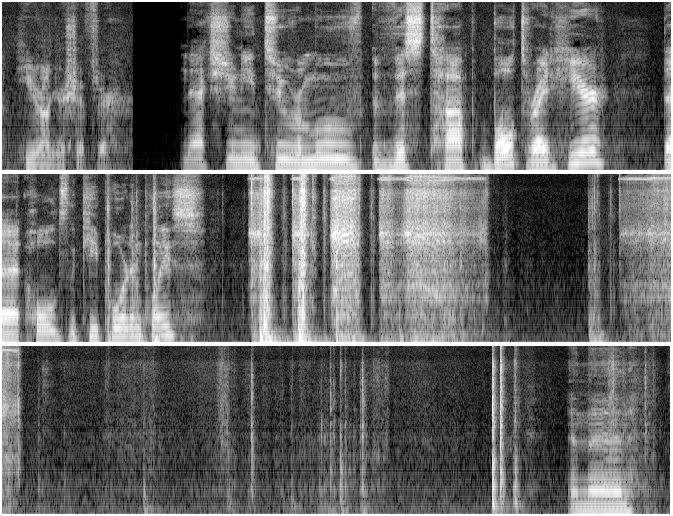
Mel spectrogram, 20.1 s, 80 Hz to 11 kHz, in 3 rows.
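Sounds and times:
cordless driver spinning: 0:10.0 - 0:11.6, 0:12.8 - 0:13.6.

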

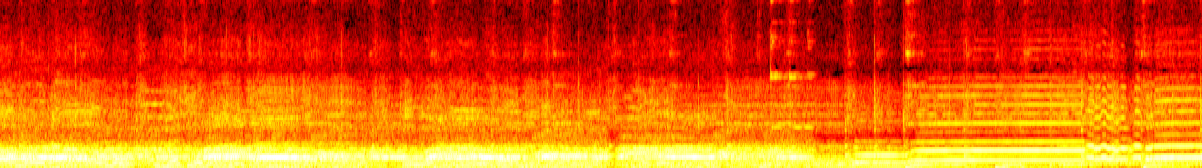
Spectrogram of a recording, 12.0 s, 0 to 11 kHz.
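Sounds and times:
voice chanting a mantra: 0:00.0 - 0:08.7.

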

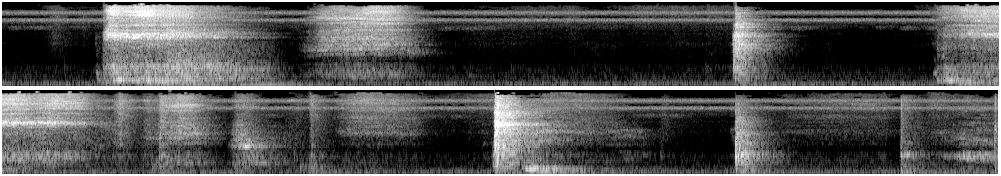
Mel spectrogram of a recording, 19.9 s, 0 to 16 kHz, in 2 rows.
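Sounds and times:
person breathing hard: 0:01.0 - 0:04.5, 0:09.4 - 0:14.5, 0:18.0 - 0:19.9
barbell thudding onto foam mats: 0:14.8 - 0:15.6, 0:17.3 - 0:17.8, 0:18.9 - 0:19.3.

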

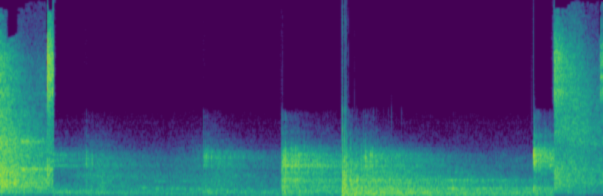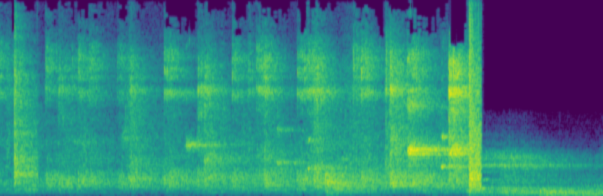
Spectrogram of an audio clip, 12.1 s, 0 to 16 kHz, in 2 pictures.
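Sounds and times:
table tennis ball hits: 0:05.4 - 0:10.9.

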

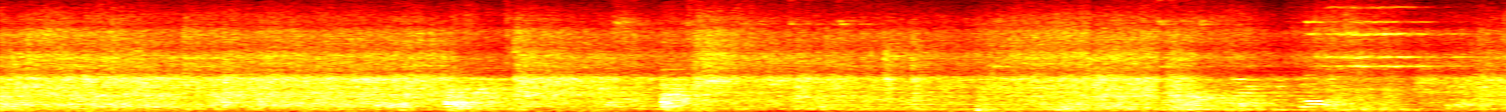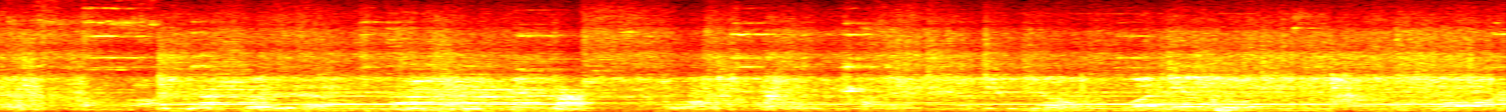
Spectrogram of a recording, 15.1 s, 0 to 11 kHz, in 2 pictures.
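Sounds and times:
steady whine: 0:00.0 - 0:15.0.

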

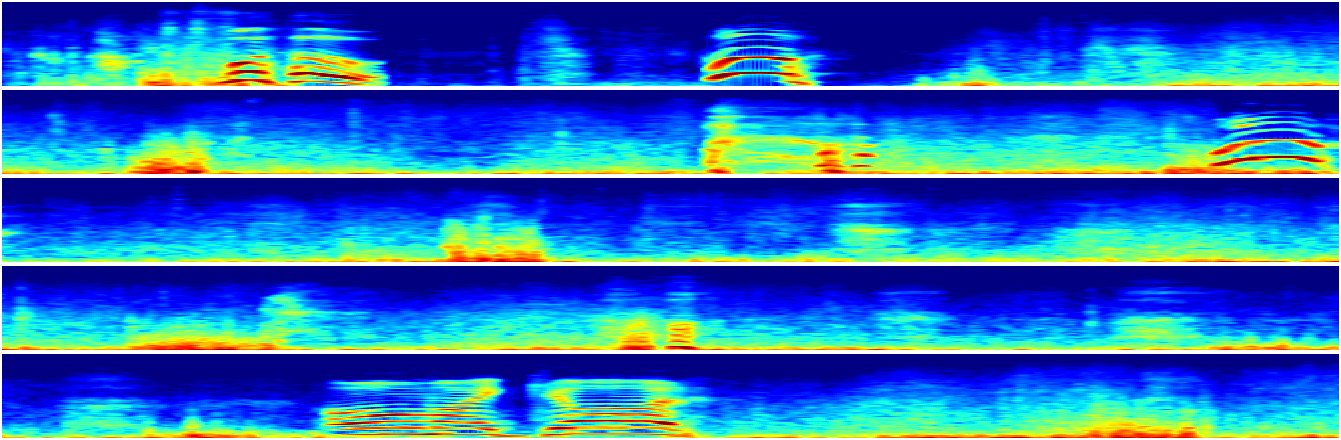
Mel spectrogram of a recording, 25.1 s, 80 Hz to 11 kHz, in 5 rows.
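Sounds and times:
wind buffeting microphone: 0:02.5 - 0:25.0
person whooping: 0:02.6 - 0:03.2, 0:09.5 - 0:10.2.

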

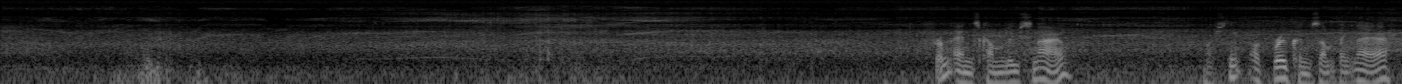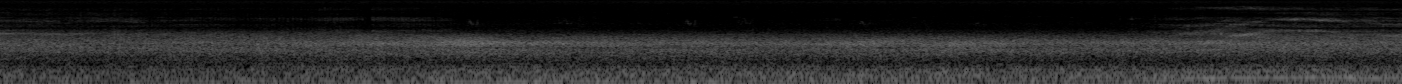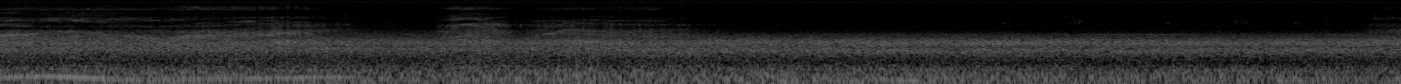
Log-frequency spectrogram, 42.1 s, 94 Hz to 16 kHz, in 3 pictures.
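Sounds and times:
small electric motor whine: 0:00.0 - 0:42.0
steady outdoor hiss: 0:00.0 - 0:42.0.

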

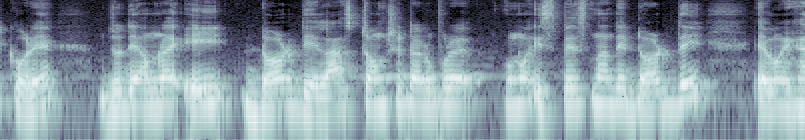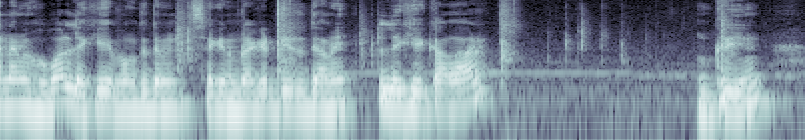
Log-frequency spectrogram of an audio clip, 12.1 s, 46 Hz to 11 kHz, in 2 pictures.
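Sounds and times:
keyboard key clicks: 0:07.4 - 0:09.0.

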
